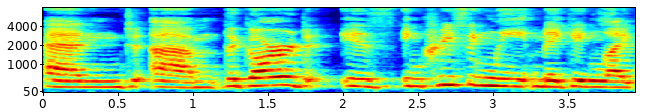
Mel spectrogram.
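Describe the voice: Plain reading aloud carries ordinary pitch variation throughout.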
